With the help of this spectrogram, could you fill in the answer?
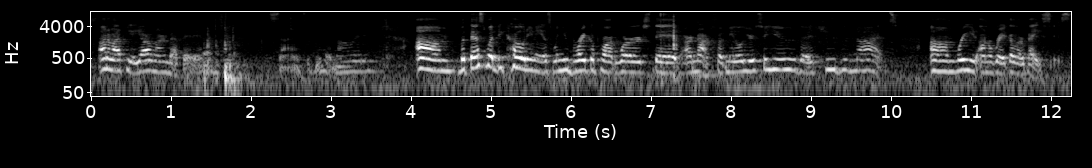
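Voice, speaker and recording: With a Southern US accent, a woman of fairly high pitch speaks at a moderate pace with fairly even intonation and big swings in loudness, amid audible room echo and noticeable background noise. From Mississippi, US South. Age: adult, older than students. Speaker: teacher. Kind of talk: classroom lesson. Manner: casual, encouraging.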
